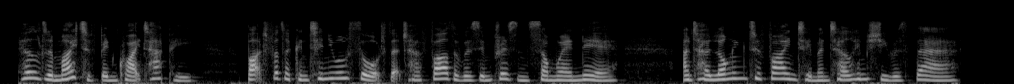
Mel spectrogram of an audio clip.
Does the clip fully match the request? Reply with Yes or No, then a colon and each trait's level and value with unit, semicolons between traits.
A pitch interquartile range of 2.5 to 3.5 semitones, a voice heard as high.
No: average, 4.9 semitones; high, 215 Hz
